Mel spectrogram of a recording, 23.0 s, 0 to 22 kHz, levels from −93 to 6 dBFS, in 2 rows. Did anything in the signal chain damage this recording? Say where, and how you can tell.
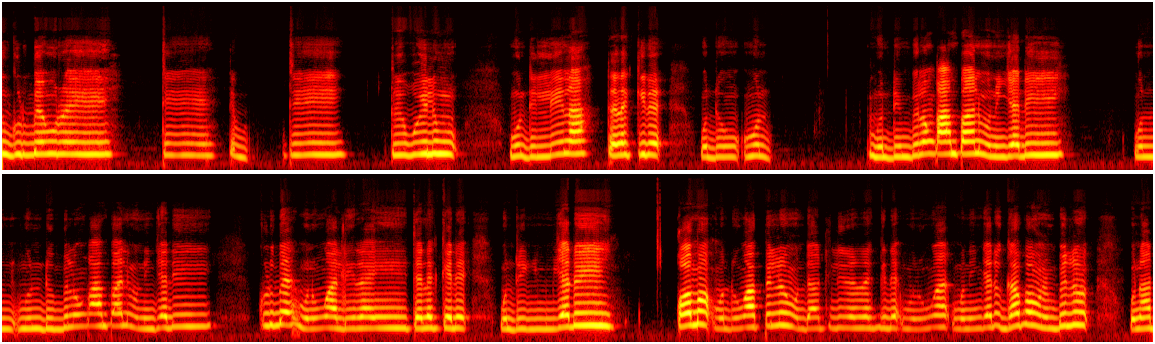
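No, nothing along the way from capture to playback has left any damage you can hear in this speech recording.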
